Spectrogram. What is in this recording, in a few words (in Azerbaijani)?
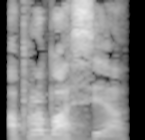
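"aprobasiya", Azerbaijani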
